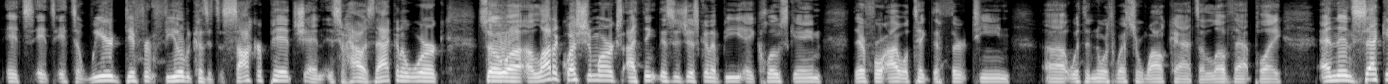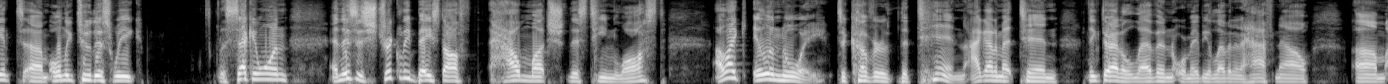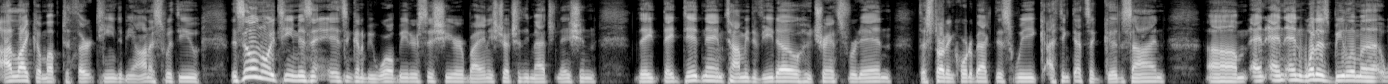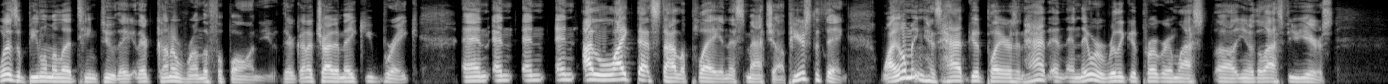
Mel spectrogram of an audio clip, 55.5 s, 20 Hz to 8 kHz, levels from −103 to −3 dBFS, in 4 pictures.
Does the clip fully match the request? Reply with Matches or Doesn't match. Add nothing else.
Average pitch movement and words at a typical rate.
Doesn't match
